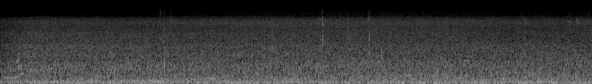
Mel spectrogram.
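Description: Steady, even background noise: a hiss with a low rumble underneath, no clear events.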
